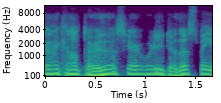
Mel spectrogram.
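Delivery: hammed-up tearful protest; mock crying. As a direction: whine it like someone cracking up. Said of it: "he started crying".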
